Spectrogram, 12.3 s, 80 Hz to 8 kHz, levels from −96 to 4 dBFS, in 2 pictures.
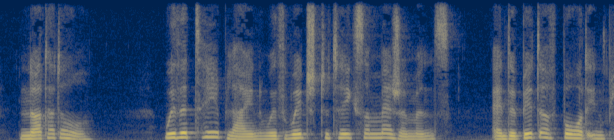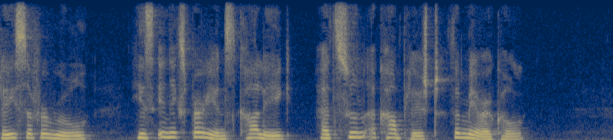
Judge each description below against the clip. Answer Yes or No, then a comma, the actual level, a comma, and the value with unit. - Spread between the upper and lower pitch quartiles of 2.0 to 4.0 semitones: No, wide, 5.4 semitones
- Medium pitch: No, high, 215 Hz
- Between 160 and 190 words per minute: No, average, 150 wpm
